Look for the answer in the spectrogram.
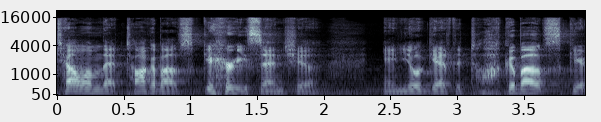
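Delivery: loud, laughing through speech. Plugging the Lizzie Borden Bed and Breakfast on the episode, laughing while talking. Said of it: "Sorry, I'm laughing".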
